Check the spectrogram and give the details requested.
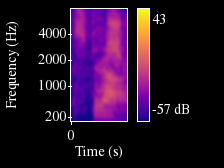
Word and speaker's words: Strahd: It is pronounced Strahd.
